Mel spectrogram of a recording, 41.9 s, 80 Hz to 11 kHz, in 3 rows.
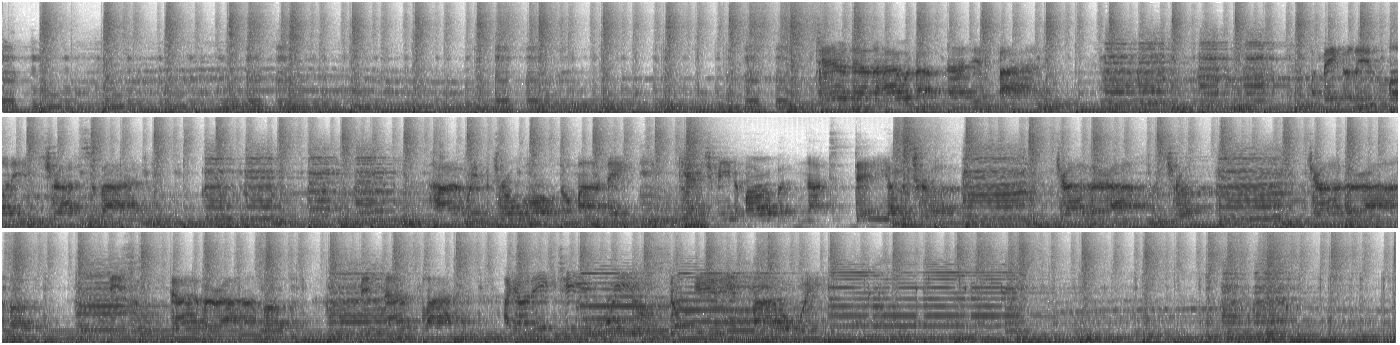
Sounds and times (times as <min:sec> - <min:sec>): Music: 0:00.0 - 0:21.4, 0:22.7 - 0:41.8.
